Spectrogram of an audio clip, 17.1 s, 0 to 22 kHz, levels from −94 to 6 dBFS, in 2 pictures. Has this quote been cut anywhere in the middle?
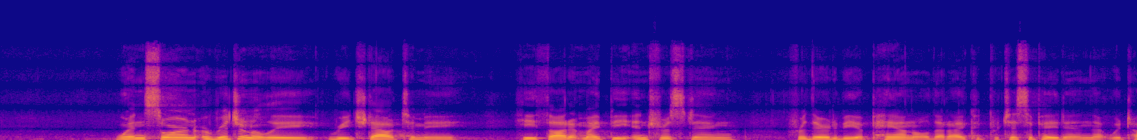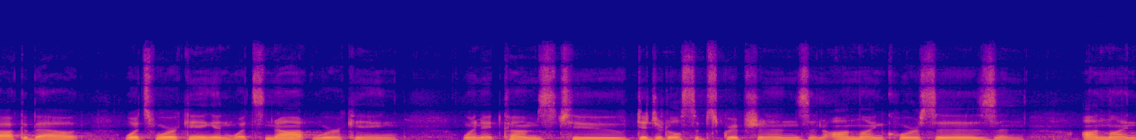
yes; 1 cut; at 15.2 s

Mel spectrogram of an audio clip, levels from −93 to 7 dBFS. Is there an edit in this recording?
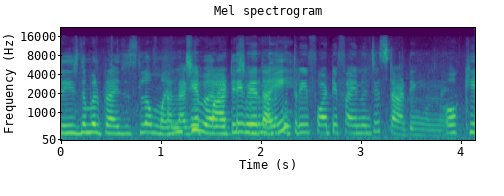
no; 0 cuts

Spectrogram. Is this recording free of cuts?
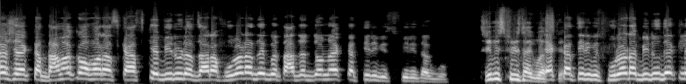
yes; 0 cuts

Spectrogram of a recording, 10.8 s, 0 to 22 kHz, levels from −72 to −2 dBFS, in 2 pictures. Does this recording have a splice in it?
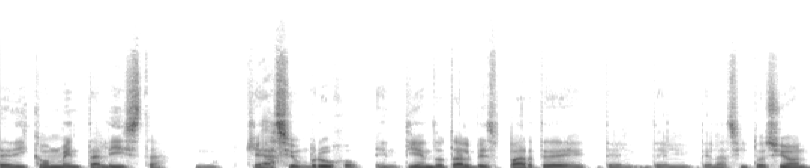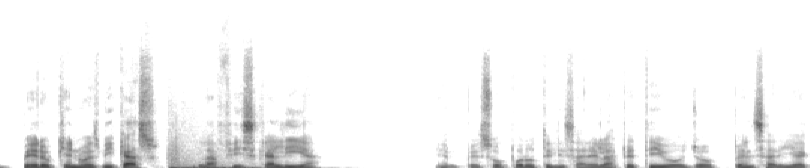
yes; 3 cuts; at 2.5 s, 5.4 s, 6.5 s

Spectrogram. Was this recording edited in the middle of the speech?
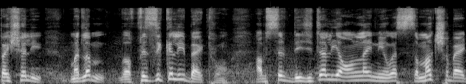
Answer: no; 0 cuts

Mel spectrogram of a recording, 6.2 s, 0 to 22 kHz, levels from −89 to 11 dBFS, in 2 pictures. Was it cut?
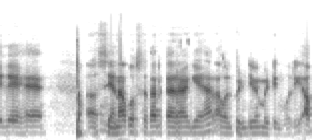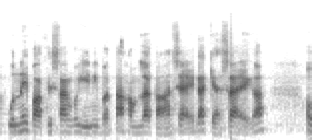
no; 0 cuts

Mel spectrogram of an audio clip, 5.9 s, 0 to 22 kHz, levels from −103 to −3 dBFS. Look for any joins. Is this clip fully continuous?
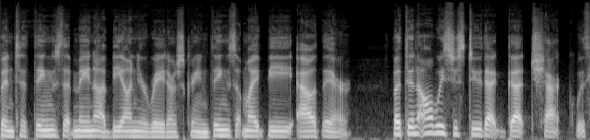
yes; 0 cuts

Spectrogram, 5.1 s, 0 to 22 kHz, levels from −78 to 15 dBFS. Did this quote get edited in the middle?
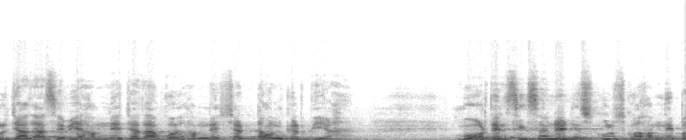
no; 0 cuts

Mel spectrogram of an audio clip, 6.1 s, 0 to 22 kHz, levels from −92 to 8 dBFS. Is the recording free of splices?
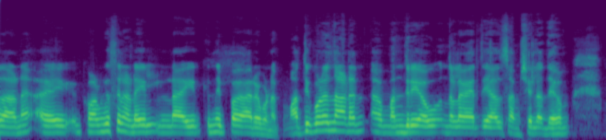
no; 1 cut; at 2.8 s

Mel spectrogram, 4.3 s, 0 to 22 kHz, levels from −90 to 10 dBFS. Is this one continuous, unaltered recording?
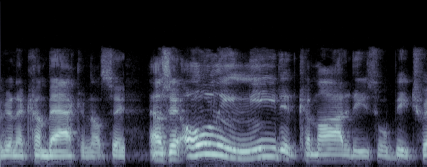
no; 1 cut; at 1.3 s

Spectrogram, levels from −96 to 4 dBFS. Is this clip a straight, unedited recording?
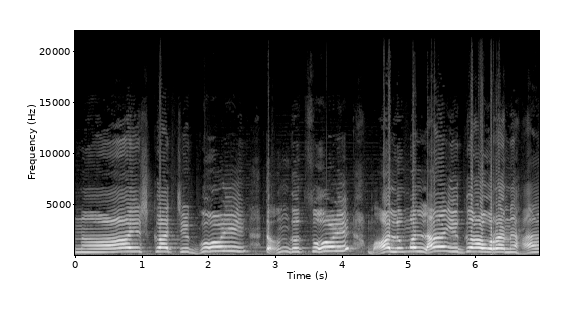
yes; 0 cuts

